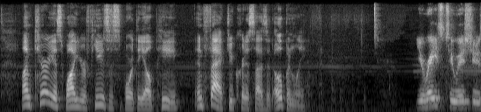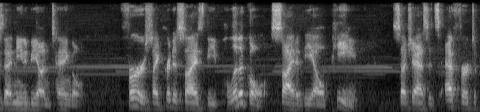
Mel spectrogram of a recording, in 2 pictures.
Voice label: Party Dialogue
